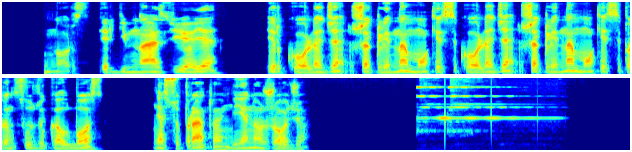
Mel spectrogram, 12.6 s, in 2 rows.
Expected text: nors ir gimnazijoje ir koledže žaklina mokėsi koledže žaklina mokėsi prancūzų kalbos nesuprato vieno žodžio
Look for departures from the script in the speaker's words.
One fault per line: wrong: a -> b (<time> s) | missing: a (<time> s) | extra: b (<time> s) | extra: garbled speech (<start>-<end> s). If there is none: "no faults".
no faults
